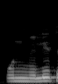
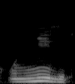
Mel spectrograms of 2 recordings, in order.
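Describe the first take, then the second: First: उन्मिलित with a short i after m; wrong form. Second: उन्मीलित with a long ee after m; correct form. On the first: Teacher rejects the spelling for students, wrong form. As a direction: say उन्मिलित with a quick mi. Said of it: "उन्मिलित नहीं होता". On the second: Teacher corrects the vowel for students, correct form. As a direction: say उन्मीलित stretching the mee. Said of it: "बड़ी की मात्रा होगी". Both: Shown as a demonstration.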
